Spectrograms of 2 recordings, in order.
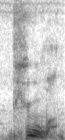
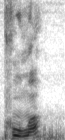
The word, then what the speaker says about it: Puma: currently launching the Ford Puma it's not a puma it's a puma you must pronounce it properly so this car is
